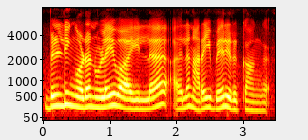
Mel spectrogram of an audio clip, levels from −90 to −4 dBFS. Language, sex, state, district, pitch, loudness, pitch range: Tamil, female, Tamil Nadu, Kanyakumari, 230 Hz, -15 LUFS, 205-250 Hz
